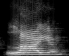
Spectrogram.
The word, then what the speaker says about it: Liam: I'm not even mad at you mispronouncing that. What is it? Liam. It's Liam.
